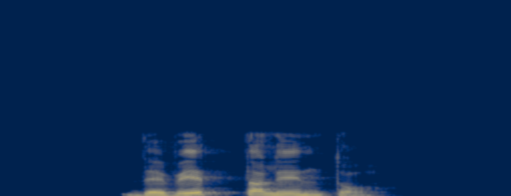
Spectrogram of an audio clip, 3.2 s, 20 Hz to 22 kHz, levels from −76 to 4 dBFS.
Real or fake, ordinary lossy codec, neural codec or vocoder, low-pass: real; none; none; 7.2 kHz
